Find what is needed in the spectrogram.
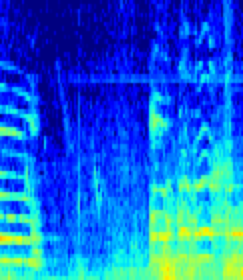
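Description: Rooster crowing twice. The end of one long crow tails off and drops about half a second in, and after a short pause a second crow begins about a second and a half in.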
